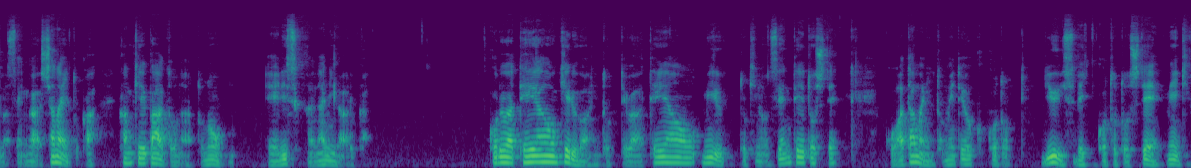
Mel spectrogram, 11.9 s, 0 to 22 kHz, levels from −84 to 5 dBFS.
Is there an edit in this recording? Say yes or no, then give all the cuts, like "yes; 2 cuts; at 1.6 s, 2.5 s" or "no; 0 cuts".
no; 0 cuts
